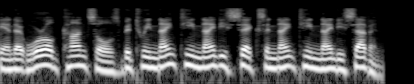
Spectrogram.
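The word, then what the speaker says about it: @WORLD: named the system the Bandai Pippin at World pronounced at world Liat world had the same specifications as the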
